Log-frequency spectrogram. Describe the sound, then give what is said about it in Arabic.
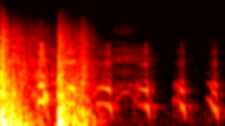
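A door being forced and broken open in a dramatized scene: two heavy, booming bangs about half a second apart, followed by a man's voice speaking. “افتح افتح. انا لابد اكسر الباب.”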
